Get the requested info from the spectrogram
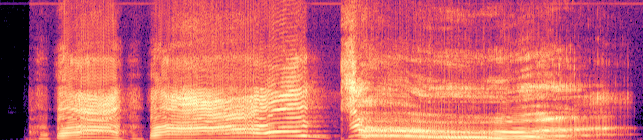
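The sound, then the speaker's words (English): A voice imitates a sneeze: two drawn-out, rising vocal gasps build up, then a longer, louder breathy burst follows, tapering off at the end. “I think I'm just going to do how about a sneeze?”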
